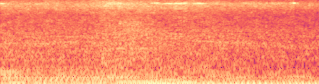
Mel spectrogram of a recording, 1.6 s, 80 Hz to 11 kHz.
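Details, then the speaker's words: Honda Vario 125 LED scooter (fuel-injected) held at full throttle: revs drop and exhaust goes brebet (stutters) instead of climbing, fuel pump pressure normal (reads 40). Power loss and misfire at wide-open throttle from a faulty throttle position sensor. "h tangan saya lihat ini gacor turun-turun polini restore urut-urutan suara knalpot brebet brebet brebet"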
